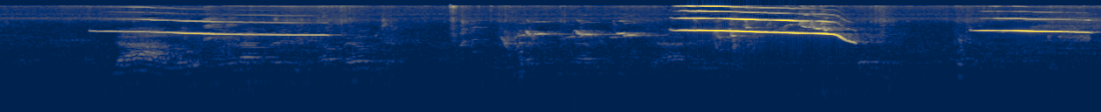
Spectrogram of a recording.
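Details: Oriental magpie-robin in full song, a sought-after competition songbird: long pure whistles held steady or slowly falling, one ending in a sharp downward sweep, with quieter warbling underneath.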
